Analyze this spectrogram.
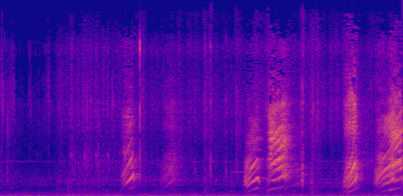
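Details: Magpies in a tree, flying down from it: harsh, raspy calls with rapid downward-sweeping notes in short bursts, growing more frequent towards the end over steady low wind rumble.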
